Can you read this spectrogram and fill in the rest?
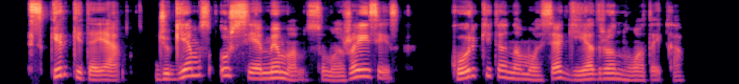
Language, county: Lithuanian, Kaunas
